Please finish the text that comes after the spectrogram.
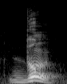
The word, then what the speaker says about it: bon: Un bon élève. Spelled B-O-N, masculine, pronounced like the feminine.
